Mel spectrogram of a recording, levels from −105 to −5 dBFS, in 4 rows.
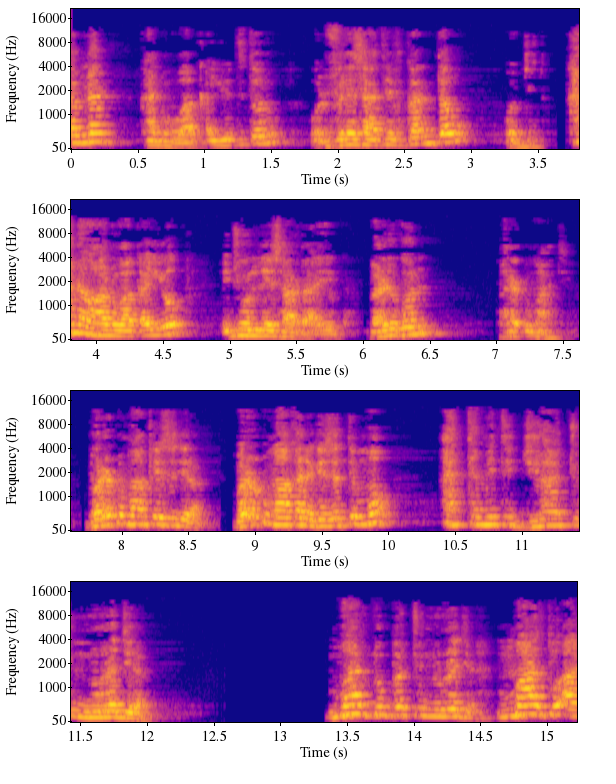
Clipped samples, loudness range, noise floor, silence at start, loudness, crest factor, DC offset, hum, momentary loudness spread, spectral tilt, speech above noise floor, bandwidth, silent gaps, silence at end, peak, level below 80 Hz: under 0.1%; 3 LU; under -90 dBFS; 0 s; -23 LUFS; 16 dB; under 0.1%; none; 12 LU; -6 dB/octave; over 68 dB; 13 kHz; 3.64-3.70 s, 8.78-8.83 s, 12.58-13.33 s; 0 s; -6 dBFS; -62 dBFS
